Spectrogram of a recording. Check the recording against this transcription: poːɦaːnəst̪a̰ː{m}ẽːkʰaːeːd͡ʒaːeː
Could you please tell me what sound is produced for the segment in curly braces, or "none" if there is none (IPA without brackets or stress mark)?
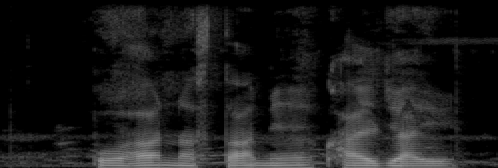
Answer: m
